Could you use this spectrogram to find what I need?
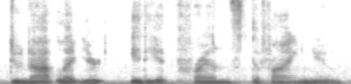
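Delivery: ordinary talk, nothing marked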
